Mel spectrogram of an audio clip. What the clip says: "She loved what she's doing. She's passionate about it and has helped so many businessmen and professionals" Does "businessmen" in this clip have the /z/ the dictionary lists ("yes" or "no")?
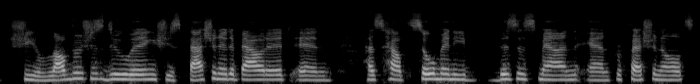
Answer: yes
